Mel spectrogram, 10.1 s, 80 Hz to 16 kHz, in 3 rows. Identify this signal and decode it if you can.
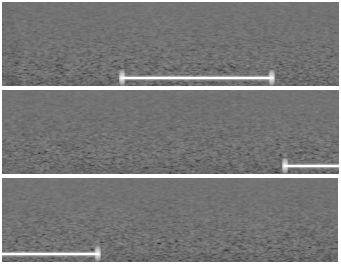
Telephone call progress tone (single-tone plan, as in most of Europe), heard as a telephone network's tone, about 440 Hz, 1.5 s on and 3.5 s off. Ringback tone.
